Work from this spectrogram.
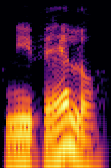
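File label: level, Basque; gcompris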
